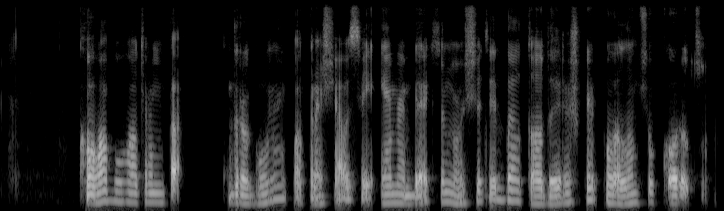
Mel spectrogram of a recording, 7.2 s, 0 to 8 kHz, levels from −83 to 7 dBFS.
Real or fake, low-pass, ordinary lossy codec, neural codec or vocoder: fake; 7.2 kHz; Opus, 64 kbps; codec, 32 kHz, 1.9 kbps, SNAC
